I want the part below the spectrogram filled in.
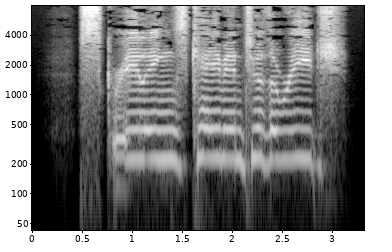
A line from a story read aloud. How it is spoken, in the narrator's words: she cried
